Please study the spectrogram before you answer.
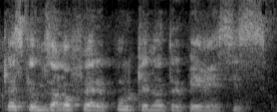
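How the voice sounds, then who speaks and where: A man's voice: fairly high pitch, lively intonation, moderate pace, crowd noise. A man with a Congolese accent asking conversational questions as an interviewer, in a roomy, echoing recording.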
